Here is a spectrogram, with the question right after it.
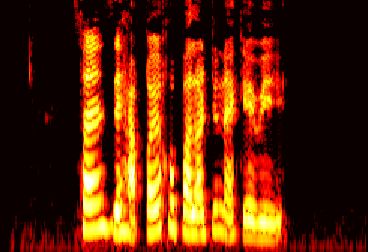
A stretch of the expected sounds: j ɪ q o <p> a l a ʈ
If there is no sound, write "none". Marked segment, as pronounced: p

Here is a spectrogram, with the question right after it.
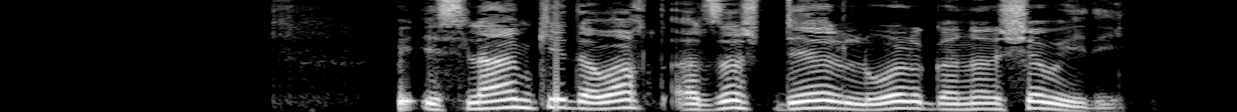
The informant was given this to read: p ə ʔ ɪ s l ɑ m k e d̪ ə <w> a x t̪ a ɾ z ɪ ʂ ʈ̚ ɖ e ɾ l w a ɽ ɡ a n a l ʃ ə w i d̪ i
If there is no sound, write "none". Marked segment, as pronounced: w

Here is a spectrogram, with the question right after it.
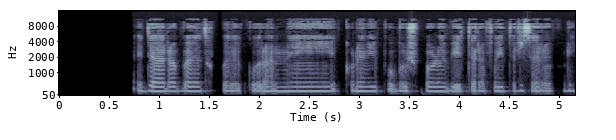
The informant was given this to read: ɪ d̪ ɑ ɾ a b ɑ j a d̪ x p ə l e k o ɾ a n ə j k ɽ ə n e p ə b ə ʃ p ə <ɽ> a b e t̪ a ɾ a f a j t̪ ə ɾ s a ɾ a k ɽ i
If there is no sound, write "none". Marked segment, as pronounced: ɽ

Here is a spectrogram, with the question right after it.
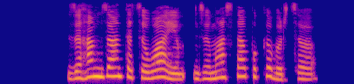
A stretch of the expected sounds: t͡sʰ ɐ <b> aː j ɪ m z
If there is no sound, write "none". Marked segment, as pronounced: w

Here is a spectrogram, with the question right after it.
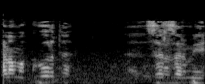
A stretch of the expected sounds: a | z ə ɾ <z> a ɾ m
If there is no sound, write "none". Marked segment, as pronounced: z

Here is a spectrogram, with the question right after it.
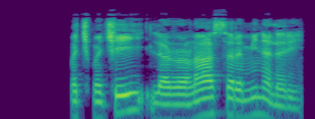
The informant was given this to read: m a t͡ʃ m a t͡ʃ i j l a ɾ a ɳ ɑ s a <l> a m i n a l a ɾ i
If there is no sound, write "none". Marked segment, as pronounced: ɾ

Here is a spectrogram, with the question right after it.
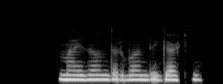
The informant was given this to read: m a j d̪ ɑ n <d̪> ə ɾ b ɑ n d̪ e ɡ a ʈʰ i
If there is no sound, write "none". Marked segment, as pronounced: d̪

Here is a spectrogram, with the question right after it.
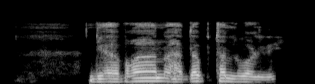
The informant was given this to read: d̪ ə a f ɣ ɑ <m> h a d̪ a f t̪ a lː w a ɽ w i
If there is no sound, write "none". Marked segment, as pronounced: n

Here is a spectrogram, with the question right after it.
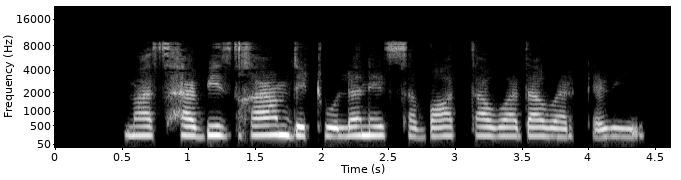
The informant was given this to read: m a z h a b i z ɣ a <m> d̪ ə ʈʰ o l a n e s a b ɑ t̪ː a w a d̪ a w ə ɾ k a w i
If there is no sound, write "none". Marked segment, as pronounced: m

